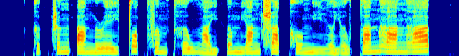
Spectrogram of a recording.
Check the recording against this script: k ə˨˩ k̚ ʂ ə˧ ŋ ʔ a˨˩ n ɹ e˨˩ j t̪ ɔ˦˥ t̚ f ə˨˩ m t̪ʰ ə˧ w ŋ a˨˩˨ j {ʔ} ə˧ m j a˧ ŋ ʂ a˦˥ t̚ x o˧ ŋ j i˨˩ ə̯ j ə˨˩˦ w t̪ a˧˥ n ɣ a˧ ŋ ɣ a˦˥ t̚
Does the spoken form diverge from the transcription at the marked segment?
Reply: no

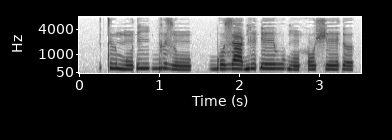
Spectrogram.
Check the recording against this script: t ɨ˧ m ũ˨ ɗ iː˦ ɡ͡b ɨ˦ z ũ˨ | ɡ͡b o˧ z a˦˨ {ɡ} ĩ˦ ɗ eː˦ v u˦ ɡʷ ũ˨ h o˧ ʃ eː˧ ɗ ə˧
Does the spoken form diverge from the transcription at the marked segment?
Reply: no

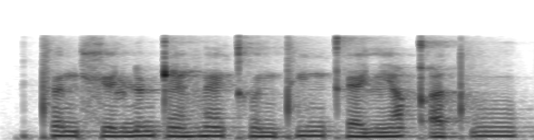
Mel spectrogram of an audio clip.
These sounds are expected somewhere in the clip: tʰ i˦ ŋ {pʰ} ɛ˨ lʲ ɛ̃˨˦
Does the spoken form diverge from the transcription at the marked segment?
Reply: yes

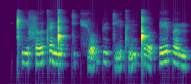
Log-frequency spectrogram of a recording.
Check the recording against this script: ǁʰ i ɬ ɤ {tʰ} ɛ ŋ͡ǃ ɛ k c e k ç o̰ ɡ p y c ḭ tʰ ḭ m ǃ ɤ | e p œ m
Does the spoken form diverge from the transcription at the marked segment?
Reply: no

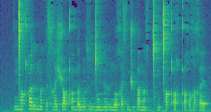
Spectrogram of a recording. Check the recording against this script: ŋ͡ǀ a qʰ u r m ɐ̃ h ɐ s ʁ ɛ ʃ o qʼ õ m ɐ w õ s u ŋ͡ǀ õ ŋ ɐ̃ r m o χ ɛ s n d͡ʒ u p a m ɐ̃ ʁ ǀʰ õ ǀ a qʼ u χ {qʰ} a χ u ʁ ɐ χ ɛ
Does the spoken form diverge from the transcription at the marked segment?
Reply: yes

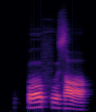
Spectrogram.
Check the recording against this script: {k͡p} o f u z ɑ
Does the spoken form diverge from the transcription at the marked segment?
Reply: no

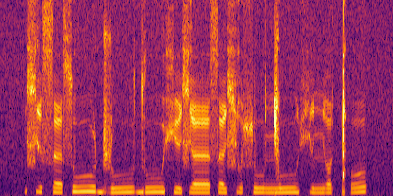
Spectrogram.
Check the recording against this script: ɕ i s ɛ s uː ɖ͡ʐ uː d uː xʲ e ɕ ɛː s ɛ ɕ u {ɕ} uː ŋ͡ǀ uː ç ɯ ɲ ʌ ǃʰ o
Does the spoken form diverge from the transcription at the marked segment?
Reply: yes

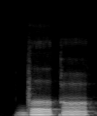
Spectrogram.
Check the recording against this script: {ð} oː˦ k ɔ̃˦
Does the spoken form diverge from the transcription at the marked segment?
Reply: yes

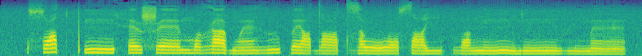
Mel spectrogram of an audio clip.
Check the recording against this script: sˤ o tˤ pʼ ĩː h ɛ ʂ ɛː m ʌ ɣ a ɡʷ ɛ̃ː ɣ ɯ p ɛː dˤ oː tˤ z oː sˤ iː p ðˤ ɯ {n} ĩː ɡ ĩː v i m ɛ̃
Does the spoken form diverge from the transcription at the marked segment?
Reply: no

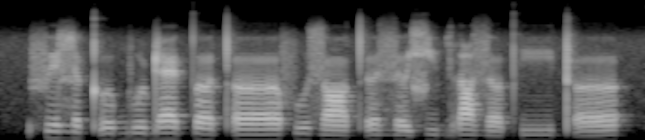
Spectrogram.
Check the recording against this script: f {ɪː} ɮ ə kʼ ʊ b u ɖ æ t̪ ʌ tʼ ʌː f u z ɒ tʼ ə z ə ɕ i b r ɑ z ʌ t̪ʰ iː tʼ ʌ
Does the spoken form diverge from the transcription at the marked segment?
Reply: yes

